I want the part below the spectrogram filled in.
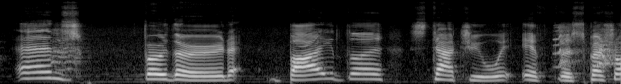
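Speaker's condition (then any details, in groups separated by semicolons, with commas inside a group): Cerebral palsy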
